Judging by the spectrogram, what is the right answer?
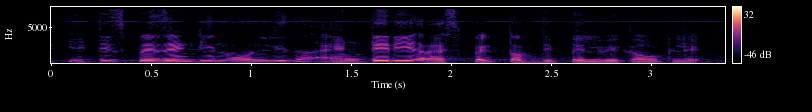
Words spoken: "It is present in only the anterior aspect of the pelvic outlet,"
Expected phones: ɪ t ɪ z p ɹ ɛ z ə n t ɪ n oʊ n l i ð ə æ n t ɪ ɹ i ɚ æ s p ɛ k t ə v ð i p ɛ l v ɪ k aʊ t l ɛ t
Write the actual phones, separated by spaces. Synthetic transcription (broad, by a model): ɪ t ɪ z p ɹ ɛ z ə n t ɪ n oʊ n l i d ə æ n t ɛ ɹ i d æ s p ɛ k t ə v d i p ɛ l v ɪ k aʊ t l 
